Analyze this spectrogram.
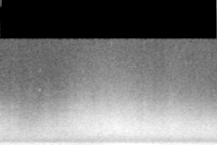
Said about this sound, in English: when I approached an organ-pipe cactus and was literally blown away by a wind song that I'd never heard before. Behold the intense hissing sound made by the gusting wind passing over and through the cactus's countless clusters of stiff, sharp spines.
